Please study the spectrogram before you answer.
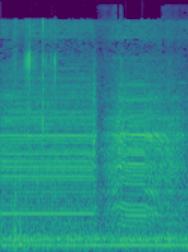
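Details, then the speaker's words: LG DVD burner on a test jig, all eight screws installed: faint electric whir rises and falls for under a second but the tray never ejects; tray motor runs, tray belt suspected blown. "see if it will eject or if the tray belt is blown like these things always are it's making good enough contact that sounds like the tray belts blown"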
